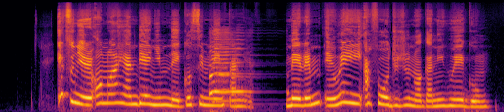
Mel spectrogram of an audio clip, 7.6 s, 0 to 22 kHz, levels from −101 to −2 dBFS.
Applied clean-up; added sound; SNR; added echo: neural mask model RNNoise.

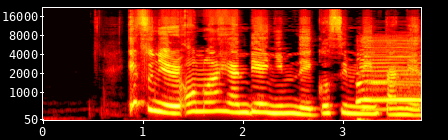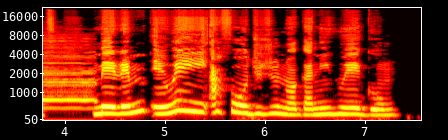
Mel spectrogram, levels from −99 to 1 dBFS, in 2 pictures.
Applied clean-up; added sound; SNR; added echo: classical method Wiener filter.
